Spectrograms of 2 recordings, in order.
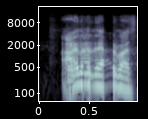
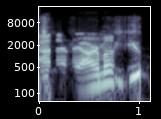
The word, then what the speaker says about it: Ana de Armas: I want to see the, what is it, the Arma? – Ana de Armas. – Yeah, bitch, Ana de Armas.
